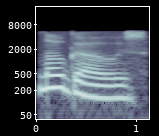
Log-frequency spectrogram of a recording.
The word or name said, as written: logos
